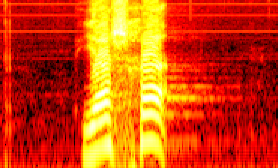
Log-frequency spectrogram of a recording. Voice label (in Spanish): gusano, akateko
